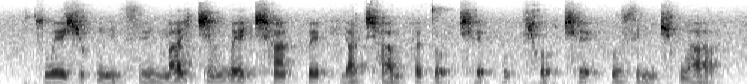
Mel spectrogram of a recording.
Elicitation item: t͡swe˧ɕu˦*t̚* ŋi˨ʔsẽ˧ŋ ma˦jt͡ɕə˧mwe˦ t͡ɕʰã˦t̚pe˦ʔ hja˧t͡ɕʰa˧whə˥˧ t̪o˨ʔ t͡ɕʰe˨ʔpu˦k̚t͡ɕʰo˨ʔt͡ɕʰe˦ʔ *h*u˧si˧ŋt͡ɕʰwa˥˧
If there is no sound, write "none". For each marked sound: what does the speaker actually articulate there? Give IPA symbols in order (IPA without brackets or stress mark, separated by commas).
k̚, h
